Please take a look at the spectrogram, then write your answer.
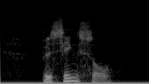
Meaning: dregs, sediment (sediment settled at the bottom of a liquid)
- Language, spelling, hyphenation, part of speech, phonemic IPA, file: Dutch, bezinksel, be‧zink‧sel, noun, /bəˈzɪŋk.səl/, Nl-bezinksel.ogg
